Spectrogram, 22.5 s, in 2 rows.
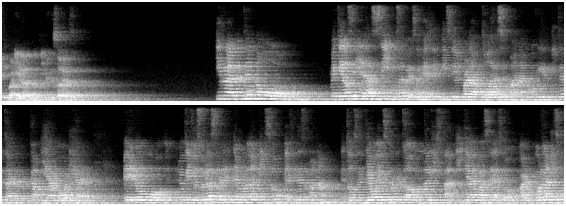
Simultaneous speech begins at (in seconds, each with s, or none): none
